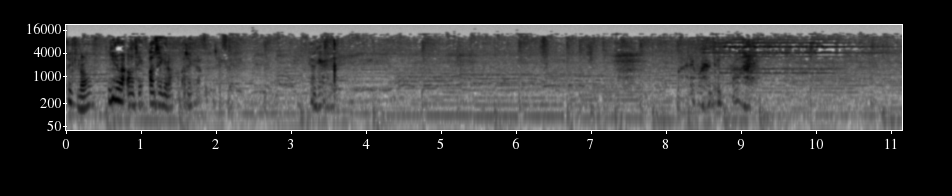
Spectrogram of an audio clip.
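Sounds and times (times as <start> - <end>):
speech: 0.0 - 2.0, 3.3 - 3.7
phone with electronic ringtone ringing: 8.6 - 11.1.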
